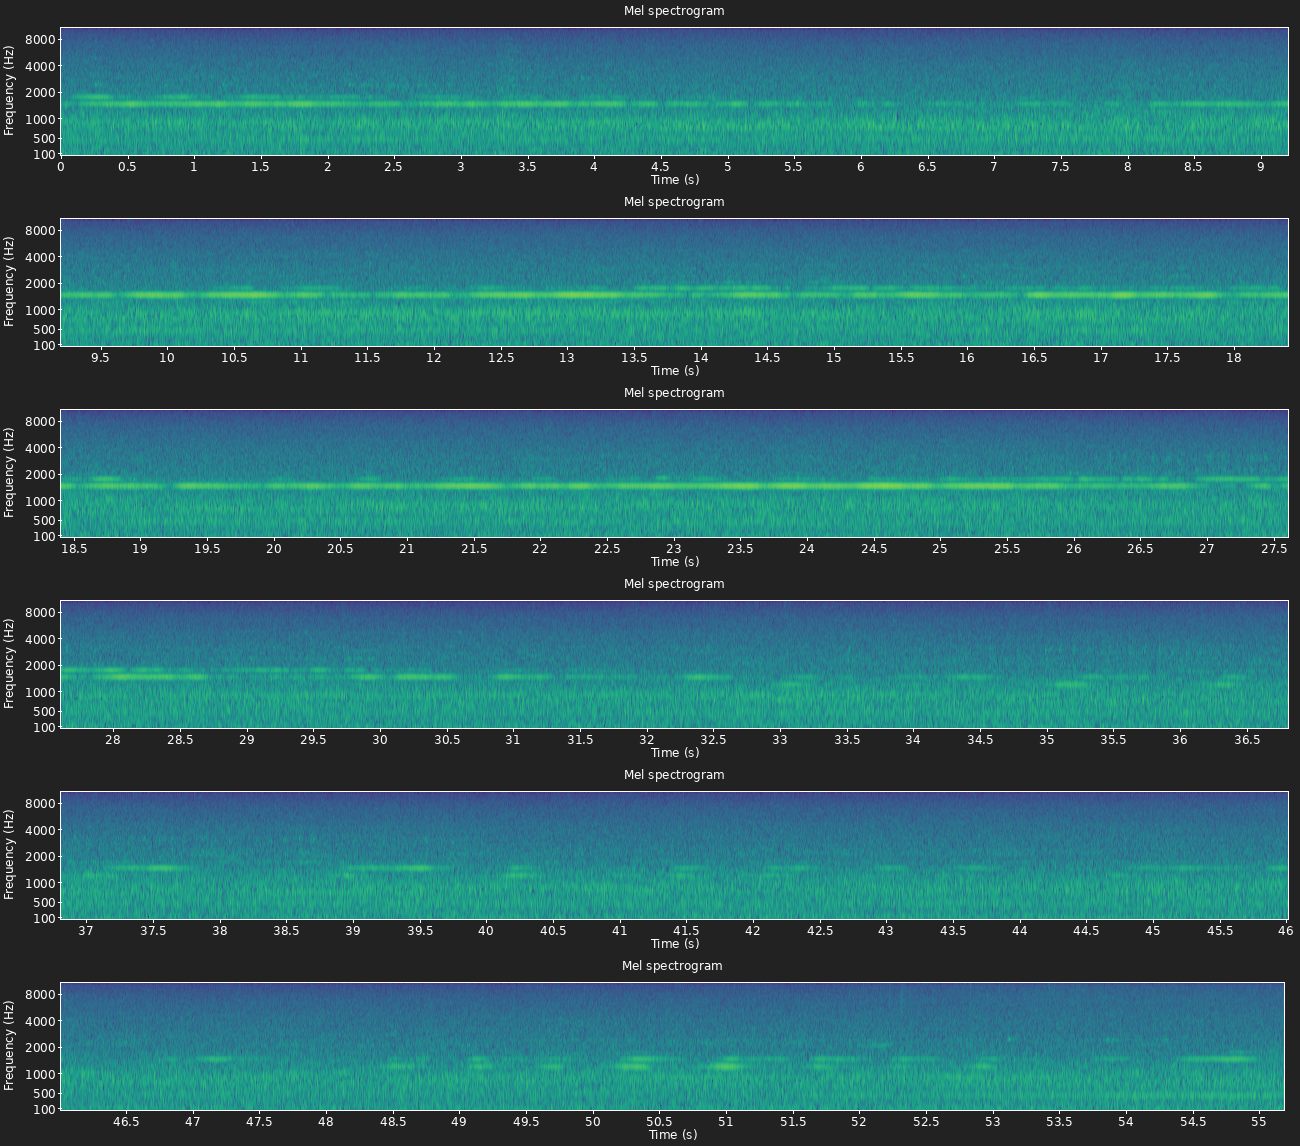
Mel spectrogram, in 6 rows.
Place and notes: {
  "title": "Grevenbroich, Germany - Harmonic tones from massive coal conveyer belts",
  "date": "2012-11-02 13:38:00",
  "description": "Sometimes the massive conveyor belt systems produce these musical harmonics, but not all the time. How or why is completely unclear. Heard from a few kilometers away they sound like mysterious very distant bells.",
  "latitude": "51.07",
  "longitude": "6.54",
  "altitude": "73",
  "timezone": "Europe/Berlin"
}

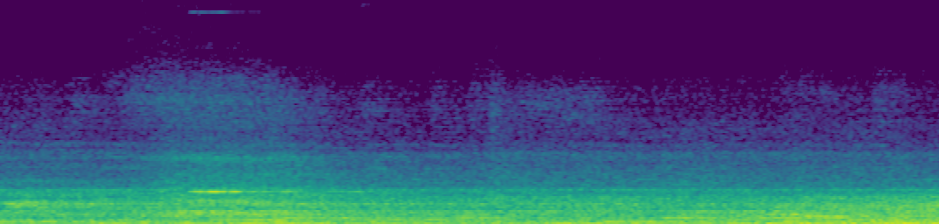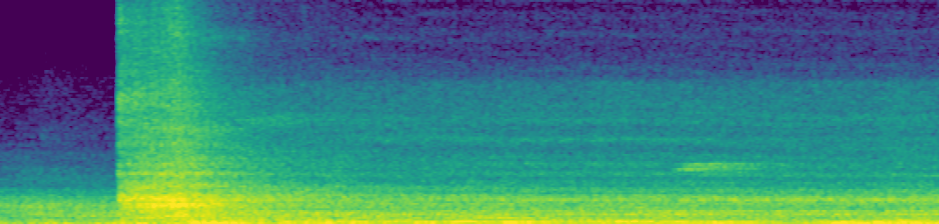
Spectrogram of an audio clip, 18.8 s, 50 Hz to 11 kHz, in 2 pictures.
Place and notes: {
  "title": "porto, maus habitos - garage 3rd floor",
  "date": "2010-10-14 18:00:00",
  "description": "garage 3rd floor haus habitos, sounds and echos from the futureplaces festival",
  "latitude": "41.15",
  "longitude": "-8.61",
  "altitude": "100",
  "timezone": "Europe/Lisbon"
}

